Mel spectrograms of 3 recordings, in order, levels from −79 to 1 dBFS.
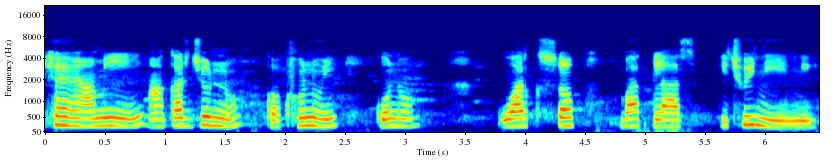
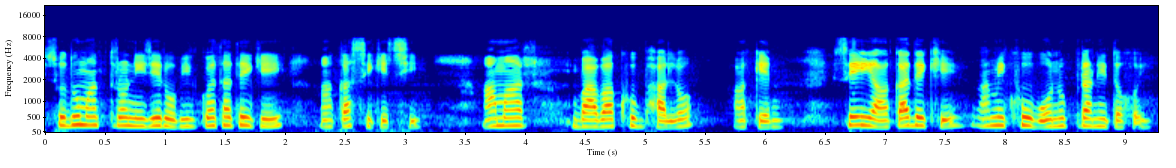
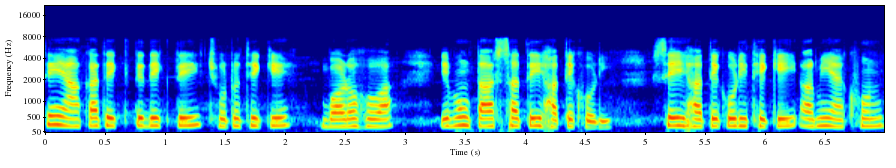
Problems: none marked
